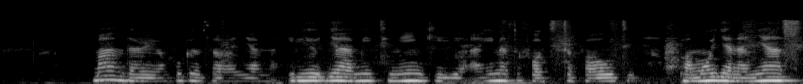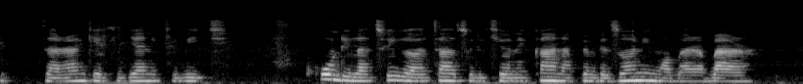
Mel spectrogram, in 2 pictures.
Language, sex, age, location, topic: Swahili, female, 25-35, Dar es Salaam, agriculture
